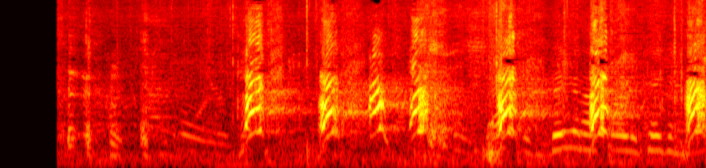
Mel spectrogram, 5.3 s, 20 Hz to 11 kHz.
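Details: Chaos, a 7.5-year-old female Belgian Malinois competing in French Ring decoy work at the 2009 NARA Championships, guarding an object and attacking: sharp barks roughly every half second, growing louder, mixed with a man's voice.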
